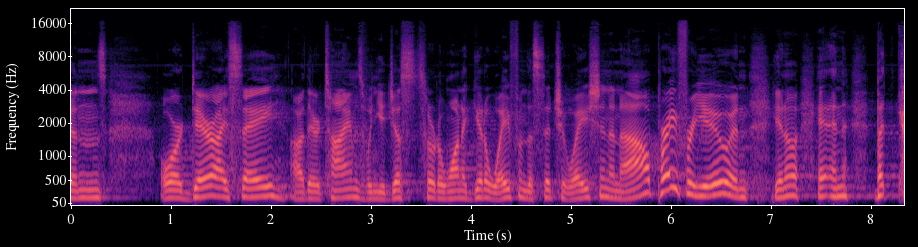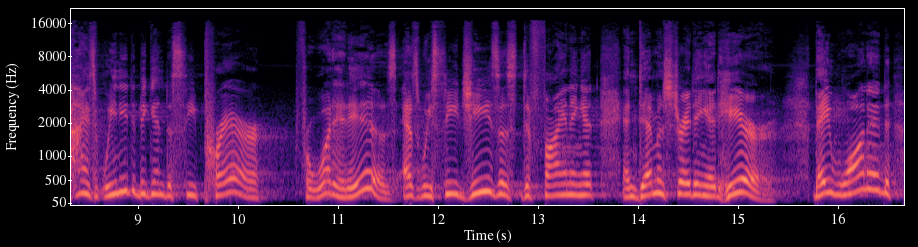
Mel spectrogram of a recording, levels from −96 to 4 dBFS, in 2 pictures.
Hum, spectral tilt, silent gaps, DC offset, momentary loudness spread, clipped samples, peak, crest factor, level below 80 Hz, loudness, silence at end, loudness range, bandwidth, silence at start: none; -5 dB/octave; none; under 0.1%; 9 LU; under 0.1%; -10 dBFS; 18 dB; -80 dBFS; -28 LUFS; 0 s; 4 LU; 17 kHz; 0 s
